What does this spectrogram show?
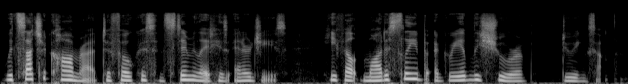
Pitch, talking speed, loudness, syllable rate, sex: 185 Hz, 180 wpm, -22 LUFS, 5.9 syllables/s, female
